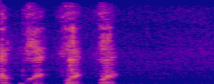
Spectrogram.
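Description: Four short pig-like oinks in quick succession, all within about the first second, then quiet.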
